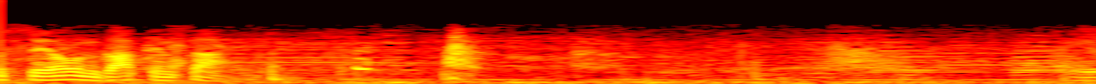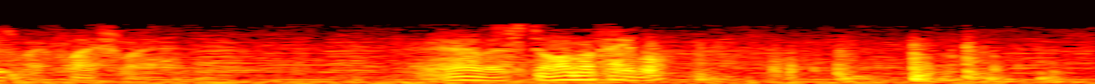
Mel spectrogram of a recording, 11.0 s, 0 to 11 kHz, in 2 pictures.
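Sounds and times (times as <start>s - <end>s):
speech: 0.0s - 2.4s, 5.4s - 6.8s, 7.6s - 9.8s
person bumping into a chair in a darkened living room: 8.7s - 10.9s.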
